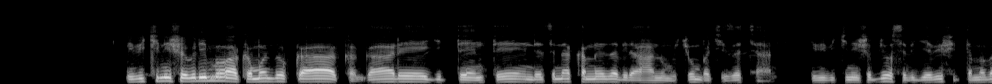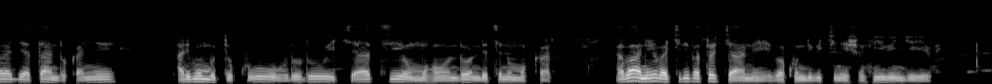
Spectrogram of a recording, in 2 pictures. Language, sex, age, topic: Kinyarwanda, male, 25-35, education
